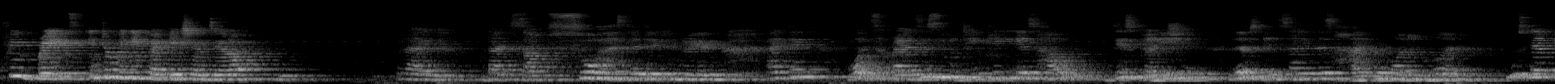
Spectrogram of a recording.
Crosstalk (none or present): none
